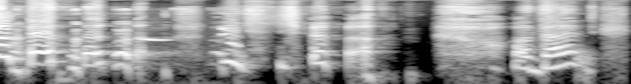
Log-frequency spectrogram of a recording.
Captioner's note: laughs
